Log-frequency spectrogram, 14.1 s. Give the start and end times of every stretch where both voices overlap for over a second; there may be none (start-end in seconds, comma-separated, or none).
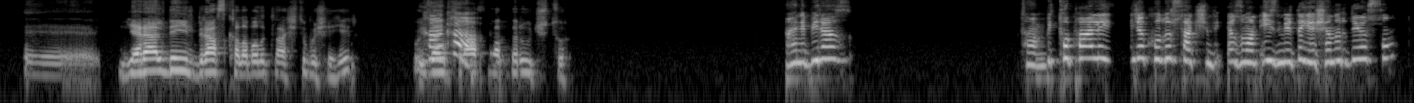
none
